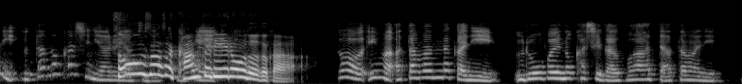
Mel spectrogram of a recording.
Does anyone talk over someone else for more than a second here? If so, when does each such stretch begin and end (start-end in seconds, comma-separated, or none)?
1.1-2.5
